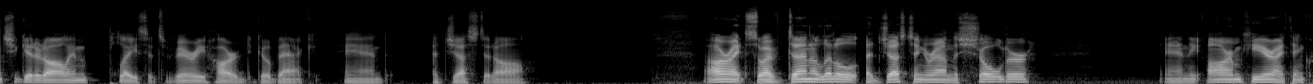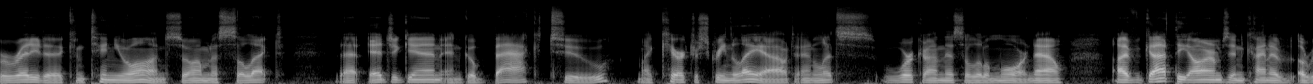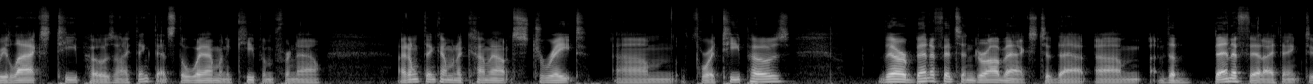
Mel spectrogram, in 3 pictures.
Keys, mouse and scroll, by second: 0.7 click, 2.4 middle click, 2.4 scroll up 1, 3.8 middle click, 6.2 right click, 9.0 middle click, 13.2 Tab, 16.4 alt+right click, 18.0 click, 21.2-22.4 scroll down 4, 22.3 shift+middle click, 23.1-25.1 scroll down 1, 33.6-34.1 scroll down 2, 34.1 shift+middle click.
